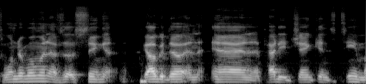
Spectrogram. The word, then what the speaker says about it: Gal Gadot: to pronounce her name gal gadot is that right gal gadot okay it's a little harder to explain but it's sort of like a jetty you know uh when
